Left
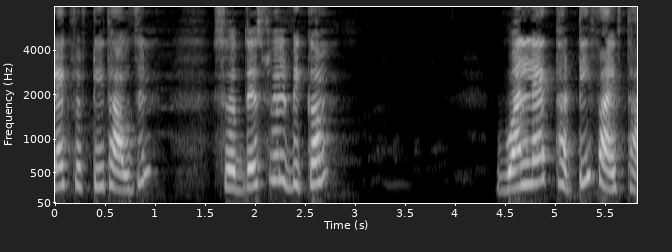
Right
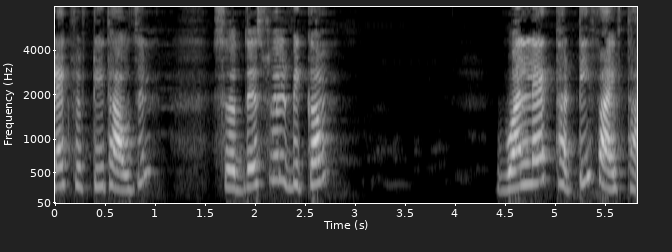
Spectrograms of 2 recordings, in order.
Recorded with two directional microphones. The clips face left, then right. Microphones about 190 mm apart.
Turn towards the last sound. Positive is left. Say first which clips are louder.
# left 3 dB
turn(degrees=30)  # may be behind; listen again after turning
